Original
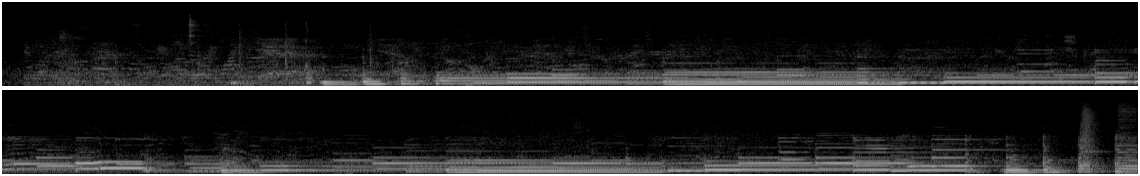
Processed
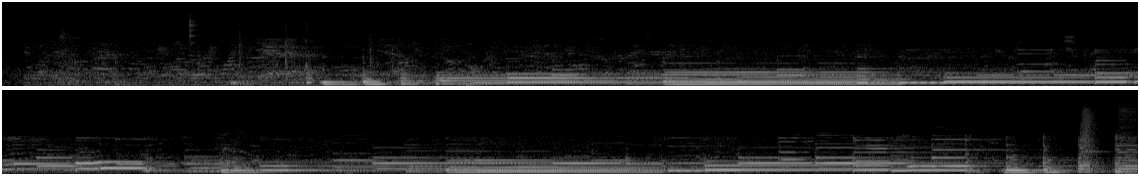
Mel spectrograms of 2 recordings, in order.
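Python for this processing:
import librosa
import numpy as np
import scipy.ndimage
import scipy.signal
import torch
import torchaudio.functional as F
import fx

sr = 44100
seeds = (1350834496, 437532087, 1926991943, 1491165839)

y = fx.lowpass(x, sr, hz=fx.line((15.61, 5100.0), (17.39, 2300.0)), slope=24, at=(15.61, 17.39), fade=0.02)
y = y + 10.0 ** (-20.5 / 20.0) * np.pad(y, (int(1061 * sr / 1000.0), 0))[:len(y)]
y = y * 10.0 ** (-3.0 / 20.0)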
